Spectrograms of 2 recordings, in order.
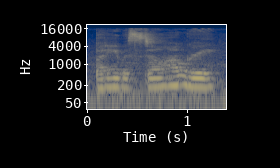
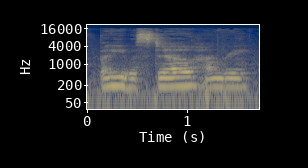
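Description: Both takes have the same delivery.

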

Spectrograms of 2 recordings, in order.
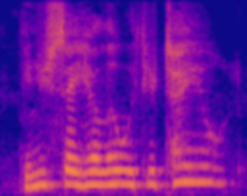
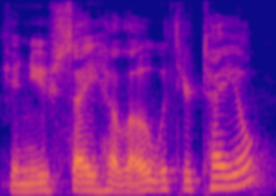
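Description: First: Much higher, sing-song pet talk. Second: Said in the usual way. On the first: Real, not acted. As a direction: coax the dog in a high cooing voice. Asking the dog again.

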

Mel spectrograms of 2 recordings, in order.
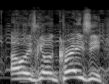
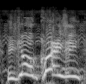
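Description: First: High-pitched amazed commentary; excited. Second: Very high, near-shrieking commentary; wildly excited. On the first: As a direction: call it out with rising excitement. Watching character launch in game. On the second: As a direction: yell it at peak excitement. Repeats it as action escalates. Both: Real, not acted.

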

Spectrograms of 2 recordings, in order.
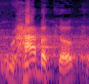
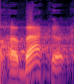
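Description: First: "Habakkuk" stressed on the first syllable; first pronunciation. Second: "Habakkuk" stressed on the second syllable; alternative pronunciation. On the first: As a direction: say "Habakkuk" as HAB-a-kuk. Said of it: "or Habakkuk". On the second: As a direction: say "Habakkuk" as huh-BACK-uk. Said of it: "it's Habakkuk". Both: Shown as a demonstration.

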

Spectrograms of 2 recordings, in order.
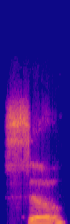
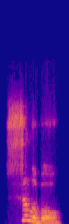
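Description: First: "Syllable" in three separate beats; split into syllables. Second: Said in the usual way. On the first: Shown as a demonstration. Teacher shows children the parts, "Syllable" split beat by beat. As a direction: break "Syllable" into syl, la, ble with pauses. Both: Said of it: "break it down into the smaller sounds".

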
